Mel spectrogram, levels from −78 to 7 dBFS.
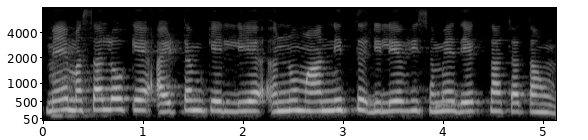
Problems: none marked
